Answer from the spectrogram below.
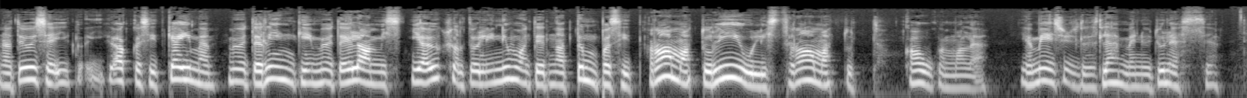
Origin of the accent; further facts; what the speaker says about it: Põlva County, Estonia; Räägin teile enda loo. Olen sündinud ja kasvanud Põlvamaal ühes väikeses külas Võhanta jõe ääres.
